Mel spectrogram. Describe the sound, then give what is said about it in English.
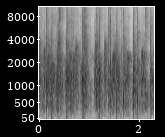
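Steady applause from a live audience of family members and friends of the poets at a poetry event, dense overlapping hand claps forming a continuous bright patter with sharper individual claps poking through, fairly loud throughout with no voices. “I didn't mention earlier that we have a live audience with many of the family members and friends of the poets, and they're going to be applauding as we move.”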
